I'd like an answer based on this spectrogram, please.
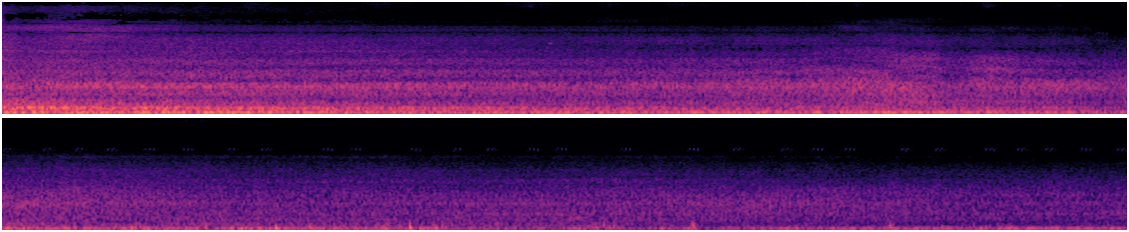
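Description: Heavy freight train of loaded tank cars passing behind diesel locomotives, with a low engine drone and rumble of wheels on rail that fades steadily as the train moves away. Scattered sharp clicks come through near the end.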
